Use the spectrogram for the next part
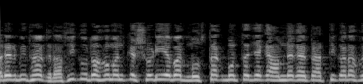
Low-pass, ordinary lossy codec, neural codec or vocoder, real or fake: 7.2 kHz; none; none; real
